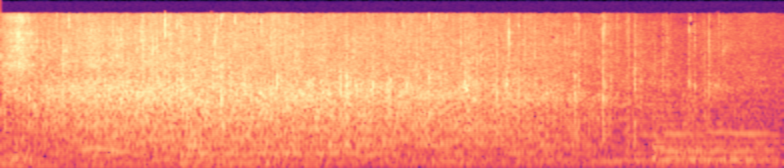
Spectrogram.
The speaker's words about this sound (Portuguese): Vamos dar palmas para eles aqui.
